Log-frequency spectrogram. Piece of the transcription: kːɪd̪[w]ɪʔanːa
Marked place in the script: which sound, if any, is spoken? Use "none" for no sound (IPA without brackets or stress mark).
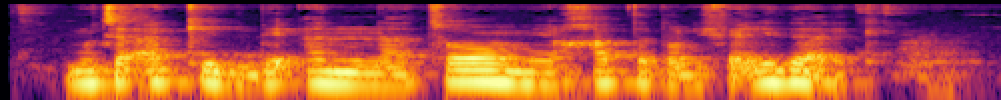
b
